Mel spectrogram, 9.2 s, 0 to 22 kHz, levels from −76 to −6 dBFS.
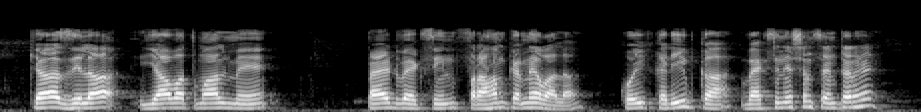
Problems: constant background noise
